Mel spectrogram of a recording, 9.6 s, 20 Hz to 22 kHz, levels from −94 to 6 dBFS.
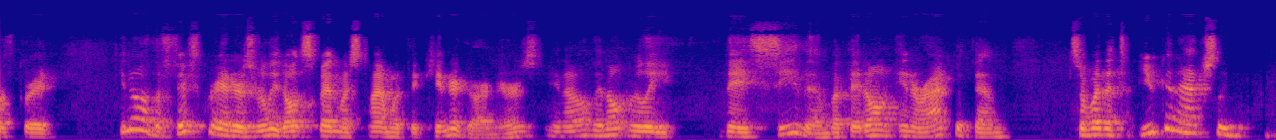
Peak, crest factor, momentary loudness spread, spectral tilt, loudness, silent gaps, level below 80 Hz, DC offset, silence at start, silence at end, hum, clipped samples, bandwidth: -6 dBFS; 20 dB; 9 LU; -5 dB/octave; -25 LUFS; none; -70 dBFS; under 0.1%; 0 s; 0.25 s; none; under 0.1%; 10.5 kHz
